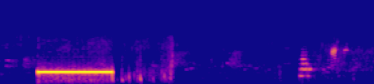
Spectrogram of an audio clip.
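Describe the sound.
A telephone ringing tone plays on an outgoing call: one steady, low beep about a second long, followed by a few faint clicks and brief voice sounds.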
